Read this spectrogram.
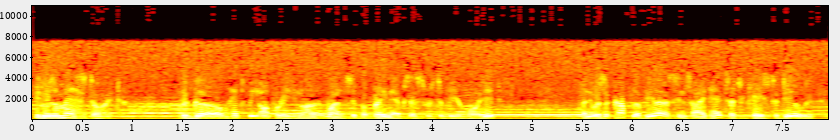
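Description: A man's voice: mid-range voice, lively intonation, fast, narrow, tinny audio, close to an everyday voice. An actor playing an elderly, weary village doctor, musing and repeating himself as he narrates a 1940s radio drama. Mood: preoccupied. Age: older. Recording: 1940s radio broadcast, thin band, loud music.

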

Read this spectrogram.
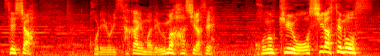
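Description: Casting: devoted samurai-era merchant messenger, high-pitched, pressing and respectful, period radio play. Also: male voice, big pitch swings, normal speed, fairly bright tone, faint music behind. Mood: grave, urgent. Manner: deferential archaic speech, emphatic. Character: loyal, urgent merchant retainer of the warlord era. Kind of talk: Japanese period audio drama acting.

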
